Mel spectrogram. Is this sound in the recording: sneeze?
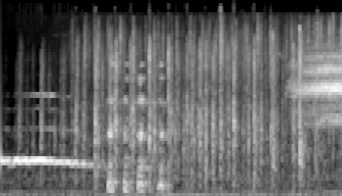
no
